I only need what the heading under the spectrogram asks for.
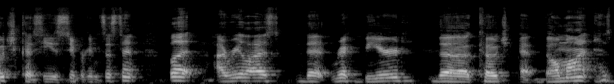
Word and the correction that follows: Byrd: I'm gonna go Rick Beard uh, Rick Byrd. How do you say it, Rick Beard? – Bird? Rick Rick Rick Byrd,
